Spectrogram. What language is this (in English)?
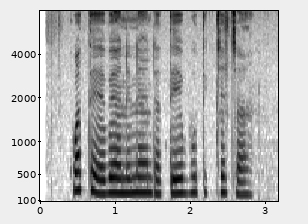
Kalenjin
